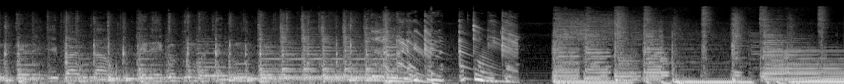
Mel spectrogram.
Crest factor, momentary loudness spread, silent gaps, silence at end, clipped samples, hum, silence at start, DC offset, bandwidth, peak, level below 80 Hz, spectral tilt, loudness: 14 dB; 5 LU; none; 0 s; under 0.1%; none; 0 s; under 0.1%; 16 kHz; 0 dBFS; -24 dBFS; -6.5 dB/octave; -15 LUFS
